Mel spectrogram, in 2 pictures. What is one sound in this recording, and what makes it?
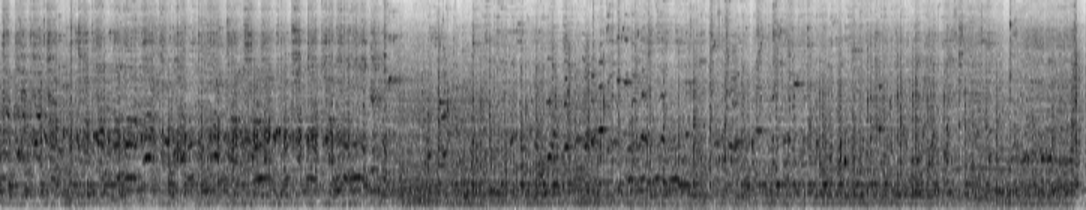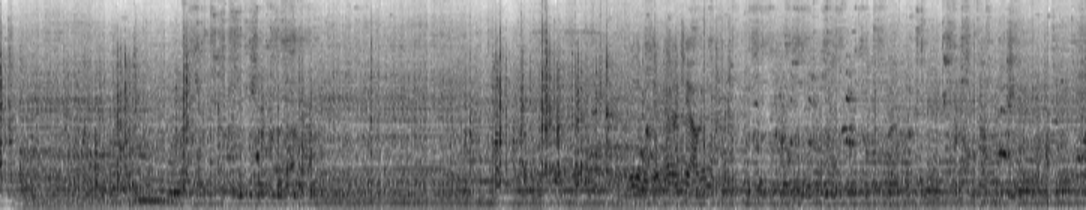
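A small excavator's engine runs steadily close by.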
